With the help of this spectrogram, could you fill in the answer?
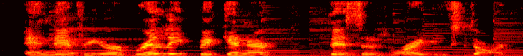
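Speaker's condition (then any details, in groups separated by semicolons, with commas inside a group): Ataxia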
